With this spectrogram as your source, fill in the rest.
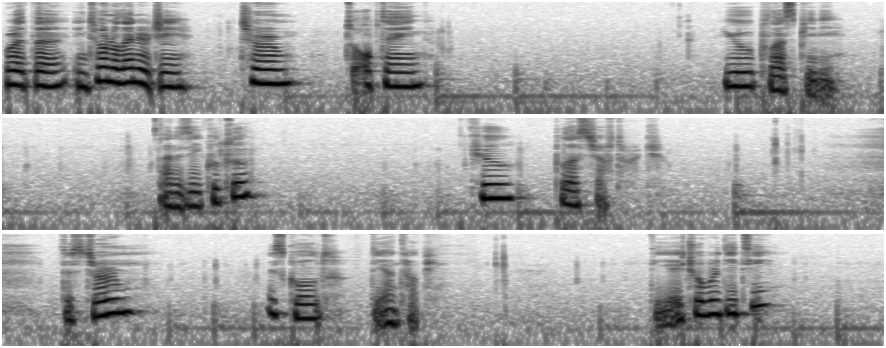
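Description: An older woman speaks calmly and clearly into a close microphone, with pauses.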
